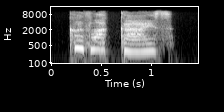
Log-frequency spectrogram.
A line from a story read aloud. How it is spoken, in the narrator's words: Dory whispers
